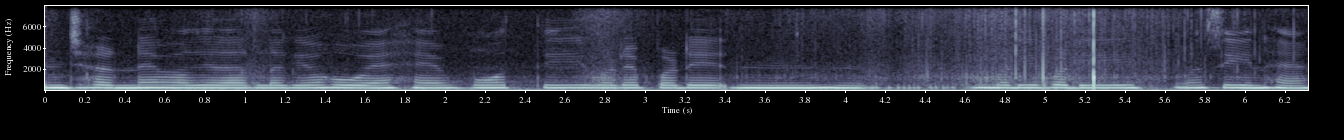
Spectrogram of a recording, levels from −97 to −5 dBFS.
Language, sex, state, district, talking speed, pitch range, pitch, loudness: Hindi, female, Bihar, West Champaran, 135 wpm, 240-245 Hz, 245 Hz, -25 LUFS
